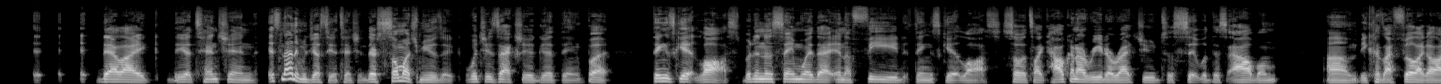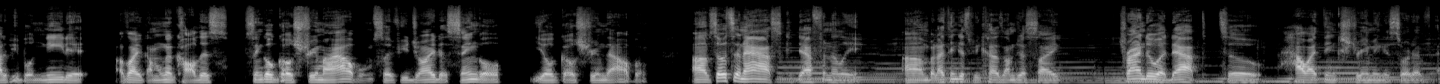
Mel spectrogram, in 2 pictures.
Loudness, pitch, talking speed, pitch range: -20 LUFS, 110 Hz, 230 wpm, 100-125 Hz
